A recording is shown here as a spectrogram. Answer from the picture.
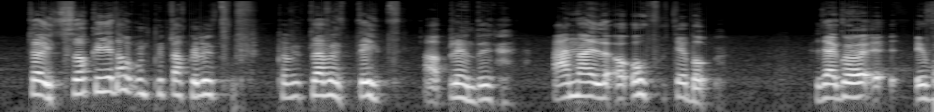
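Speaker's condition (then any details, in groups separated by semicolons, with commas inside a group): Cerebral palsy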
